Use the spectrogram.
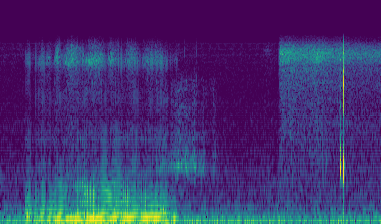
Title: snoring pug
